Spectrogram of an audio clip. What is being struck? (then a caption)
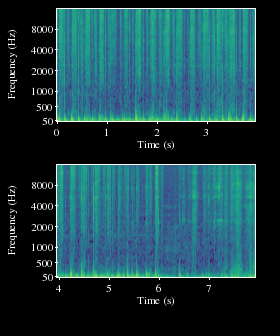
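Paper banknote. A single thin, flexible paper banknote is held in both hands close to the microphone while fingertips rub, crinkle and fold it. The clip is a quick, irregular run of soft, low, thumping crinkles and rubs with brief bright rustling edges. Near the end the handling quiets into lighter, sparser rustles.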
